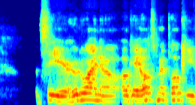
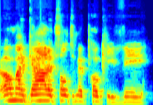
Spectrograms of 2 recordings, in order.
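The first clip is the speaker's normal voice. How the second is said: ordinary delivery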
